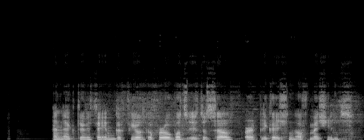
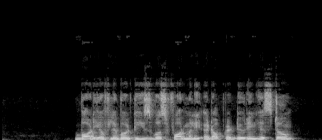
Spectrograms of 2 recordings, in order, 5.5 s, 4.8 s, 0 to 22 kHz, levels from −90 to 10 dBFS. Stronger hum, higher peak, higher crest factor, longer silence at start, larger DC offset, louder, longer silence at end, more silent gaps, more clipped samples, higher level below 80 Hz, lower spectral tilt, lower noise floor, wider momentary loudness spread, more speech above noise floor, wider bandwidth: neither; about the same, -2 dBFS vs -2 dBFS; first, 18 dB vs 12 dB; second, 0.8 s vs 1.1 s; neither; second, -19 LUFS vs -13 LUFS; second, 0.15 s vs 0.45 s; neither; neither; second, -56 dBFS vs -44 dBFS; about the same, -4.5 dB/octave vs -5 dB/octave; about the same, -76 dBFS vs -73 dBFS; first, 7 LU vs 4 LU; second, 57 dB vs 61 dB; about the same, 9.2 kHz vs 9.6 kHz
